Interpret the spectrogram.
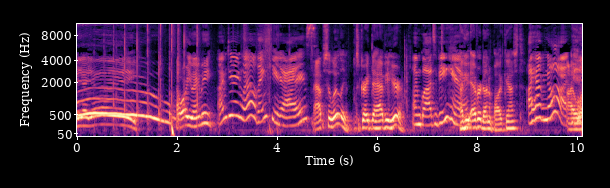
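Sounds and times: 
person whooping loudly: 0:00.0 - 0:02.0
hands clapping: 0:00.4 - 0:02.7
speech: 0:02.2 - 0:10.0.

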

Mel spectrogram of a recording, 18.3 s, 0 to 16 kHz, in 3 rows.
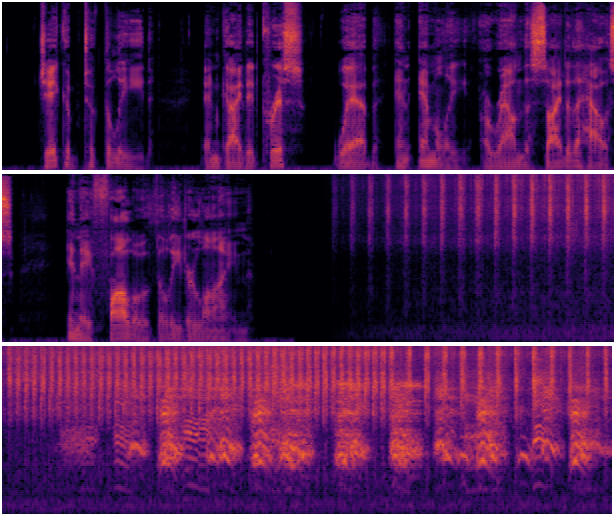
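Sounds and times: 
speech: 0:00.4 - 0:08.7
large flock of crows cawing overhead: 0:12.8 - 0:18.3.

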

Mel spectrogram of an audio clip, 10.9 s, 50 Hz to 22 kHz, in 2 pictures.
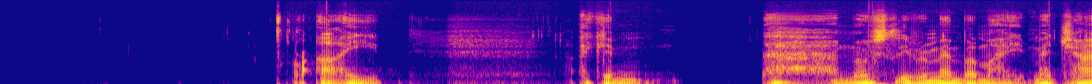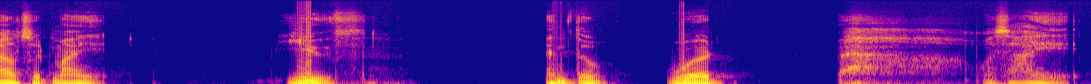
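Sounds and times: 
soft mouth clicks and small wet sounds of sipping ice water: 0:01.2 - 0:01.7
speech: 0:01.4 - 0:06.0, 0:06.9 - 0:07.4, 0:08.2 - 0:09.8, 0:10.4 - 0:10.8.

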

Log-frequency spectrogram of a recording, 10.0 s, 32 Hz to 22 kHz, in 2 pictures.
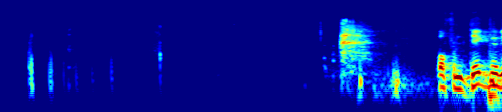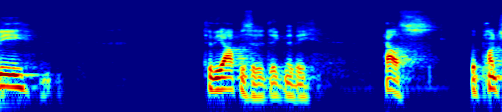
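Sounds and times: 
sipping bourbon after a toast: 0:00.2 - 0:02.4
speech: 0:04.4 - 0:05.5, 0:07.1 - 0:10.0.

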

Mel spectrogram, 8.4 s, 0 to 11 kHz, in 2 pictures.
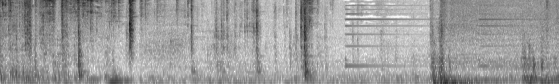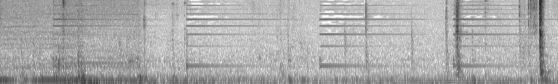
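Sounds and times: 
faint jingle of keys inside a car cabin: 0:00.0 - 0:02.6
car power window motor whirring as the glass rolls down: 0:03.3 - 0:05.4.

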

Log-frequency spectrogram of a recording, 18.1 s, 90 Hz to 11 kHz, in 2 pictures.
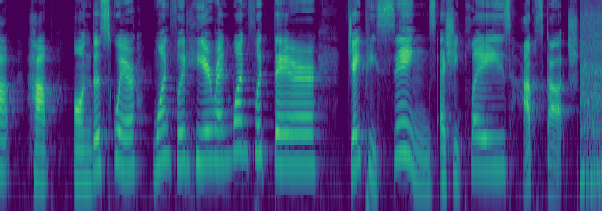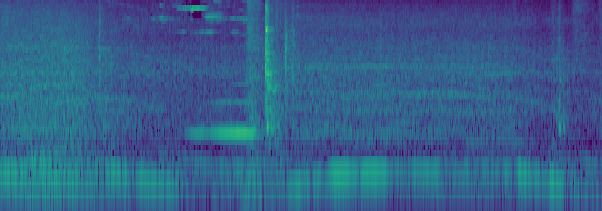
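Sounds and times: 
speech: 0:00.0 - 0:09.0
big moving truck engine rumbling and idling: 0:08.7 - 0:18.0.

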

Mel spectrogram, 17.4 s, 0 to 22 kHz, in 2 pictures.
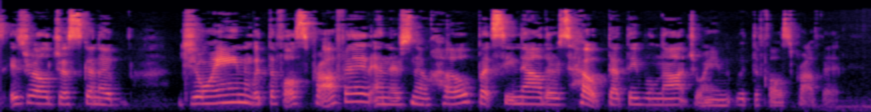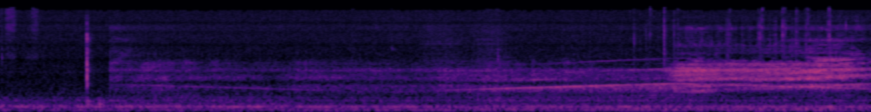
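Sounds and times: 
speech: 0:00.1 - 0:08.6
low rumbling background: 0:08.4 - 0:17.4
air raid sirens wailing: 0:08.5 - 0:17.4.

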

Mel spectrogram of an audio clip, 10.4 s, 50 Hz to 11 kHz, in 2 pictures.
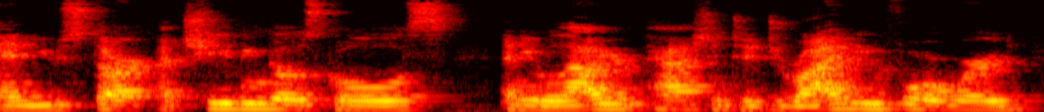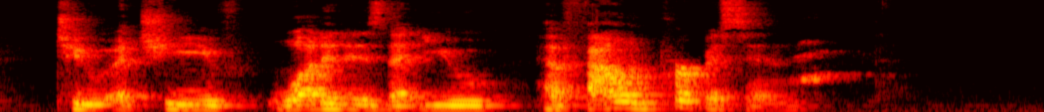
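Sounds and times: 
speech: 0:00.0 - 0:09.3
cat meowing: 0:09.2 - 0:09.6.

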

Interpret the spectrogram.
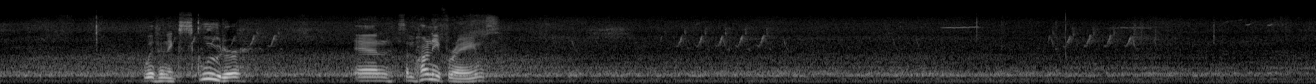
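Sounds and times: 
many honeybees buzzing: 0:00.0 - 0:13.1
speech: 0:01.4 - 0:02.6, 0:03.6 - 0:05.1
faint bird chirps: 0:05.7 - 0:07.9, 0:08.9 - 0:09.9, 0:10.5 - 0:11.5.

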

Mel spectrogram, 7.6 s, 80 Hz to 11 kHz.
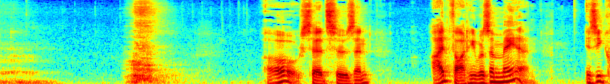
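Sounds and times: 
lion roar: 0:00.0 - 0:00.8, 0:01.6 - 0:02.4
speech: 0:03.3 - 0:04.7, 0:05.4 - 0:07.6.

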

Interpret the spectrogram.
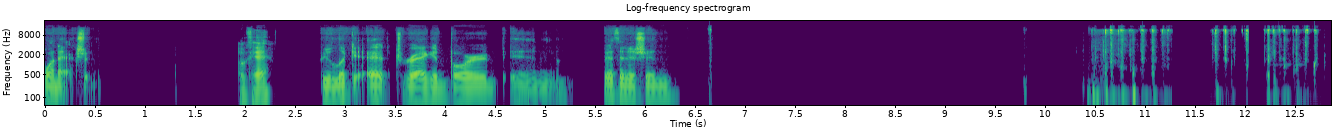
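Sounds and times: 
speech: 0:00.0 - 0:00.7, 0:01.9 - 0:06.4
rapid typing on a computer keyboard: 0:10.4 - 0:12.8.

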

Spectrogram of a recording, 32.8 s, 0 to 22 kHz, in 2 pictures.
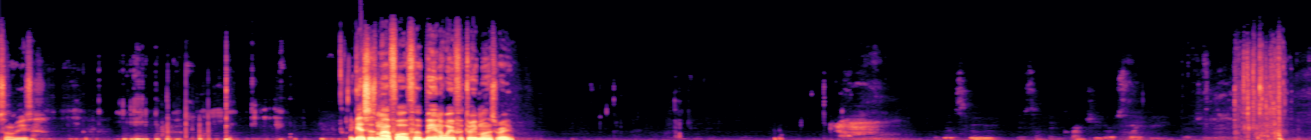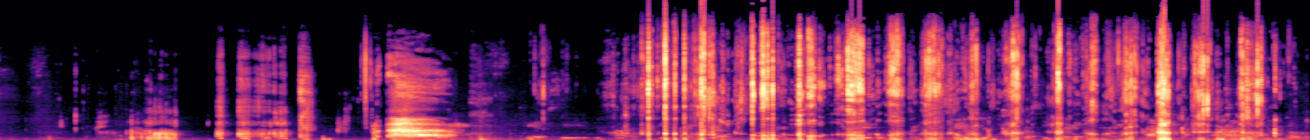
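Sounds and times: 
speech: 0:00.0 - 0:00.6, 0:04.4 - 0:06.5
chewing a crunchy cheese snack: 0:01.5 - 0:03.7, 0:15.4 - 0:16.1, 0:17.2 - 0:21.2, 0:23.9 - 0:32.7
breathy exhale: 0:21.2 - 0:22.3.

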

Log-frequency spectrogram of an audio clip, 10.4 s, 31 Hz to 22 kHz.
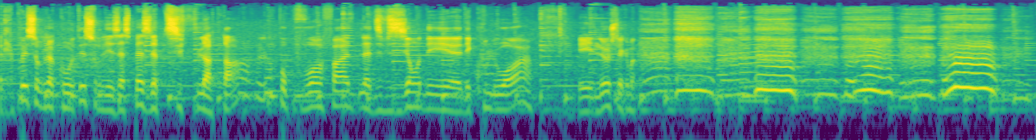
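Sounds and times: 
speech: 0:00.0 - 0:10.2
person imitating panicked gasping for breath in a swimming pool: 0:06.4 - 0:10.3.

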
